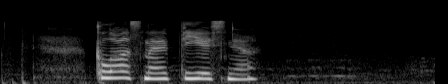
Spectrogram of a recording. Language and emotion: Russian, positive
